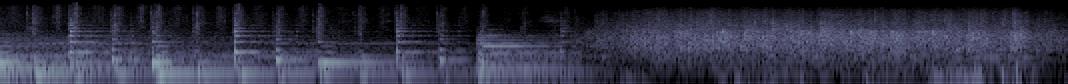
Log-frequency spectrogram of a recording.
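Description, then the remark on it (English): A short burst of upbeat music with steady beats gives way to an audience clapping for debaters after a debate, the applause loud and sustained through the second half without talk. “And can we get a round of applause for the debaters?”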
